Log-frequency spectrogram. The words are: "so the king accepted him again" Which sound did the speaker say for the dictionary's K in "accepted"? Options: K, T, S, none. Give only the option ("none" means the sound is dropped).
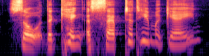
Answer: none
